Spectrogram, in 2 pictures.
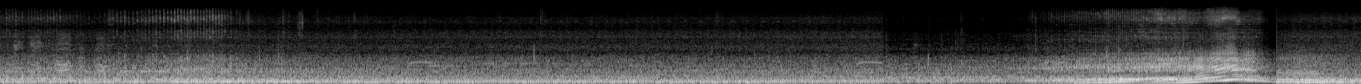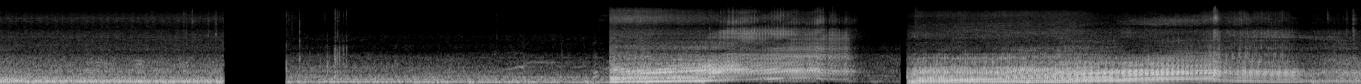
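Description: A sports car engine idles with a deep, loud rumble.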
